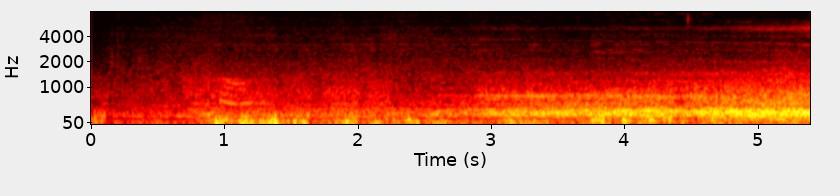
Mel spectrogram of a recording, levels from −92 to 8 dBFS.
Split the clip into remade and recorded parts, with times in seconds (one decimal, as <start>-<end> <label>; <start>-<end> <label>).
0.0-5.4 recorded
